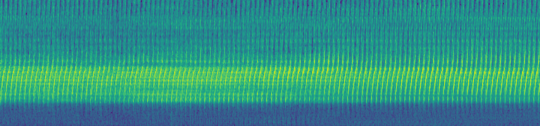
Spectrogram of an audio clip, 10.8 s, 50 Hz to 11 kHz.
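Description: Personal safety alarm sounding with its pin pulled, out in the open with no insulation around it: a very loud, shrill, rapidly pulsing high tone, measured at about 105 decibels.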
